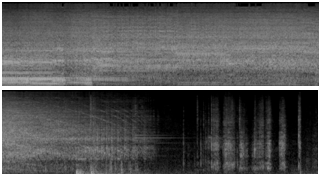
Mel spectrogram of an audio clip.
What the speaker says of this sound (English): we might be able to get a little bit closer with the jigsaw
